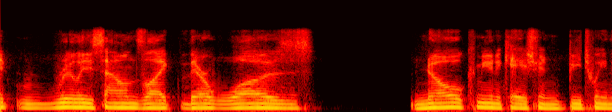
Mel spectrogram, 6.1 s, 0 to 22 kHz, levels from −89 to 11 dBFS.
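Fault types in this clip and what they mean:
Opus voice compression: the speech runs through a linear-prediction voice coder at a low rate, which fits roughly 12 kbps. Nothing above about 8.6 kHz survives, so it sounds muffled. The coarsely coded excitation gives plainly audible hoarseness and a slightly robotic edge throughout.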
